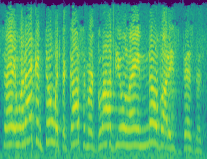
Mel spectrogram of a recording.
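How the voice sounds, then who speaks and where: An actress playing a brassy, slangy young burlesque bubble dancer in a 1940s radio comedy, on a lo-fi old broadcast. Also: female voice, high voice, a little fast, pushed and bright. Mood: boastful. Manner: slangy, tough and cocky.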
